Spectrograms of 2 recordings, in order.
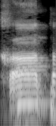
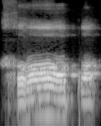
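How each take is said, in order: First: The first syllable sounds light and thin. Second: The first syllable sounds heavy and full-mouthed. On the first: The speaker calls it wrong. "ഖാത എന്ന് പറഞ്ഞാൽ തെറ്റി" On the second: The speaker calls it right. "ഇതാണ് വായ നിറയുക എന്ന് പറയുന്നത്"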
